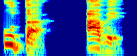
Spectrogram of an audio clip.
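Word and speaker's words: Uta Abe: muy fácil es japonesa se escribe ut a Uta ave eh como ave como pájaro pero con b larga y entonces cuando ella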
